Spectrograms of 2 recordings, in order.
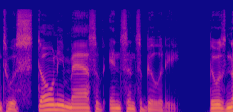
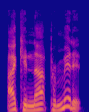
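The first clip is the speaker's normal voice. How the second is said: firm, higher-pitched icy refusal; 8 semitones higher, 3 dB louder than usual. A narrator's reading. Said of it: "I answered icily".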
